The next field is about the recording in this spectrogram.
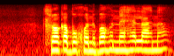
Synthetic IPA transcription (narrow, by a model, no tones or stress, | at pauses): ɬɔkʼabʊk͡xʰonɪbahʊnɛɦɛlaːna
